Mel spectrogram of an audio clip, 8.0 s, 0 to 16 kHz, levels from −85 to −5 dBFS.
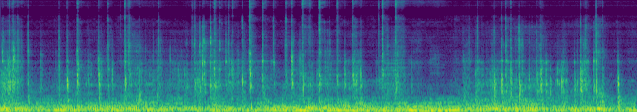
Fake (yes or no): yes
